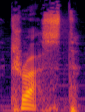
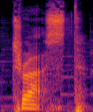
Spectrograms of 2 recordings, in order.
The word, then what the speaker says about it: trust: similar a una Che la u de esta palabra se pronuncia como a Así que es Trust Trust el verbo publicar en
